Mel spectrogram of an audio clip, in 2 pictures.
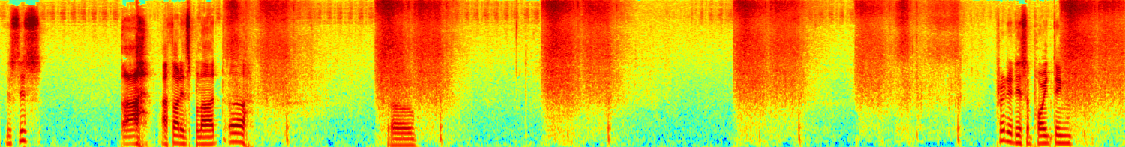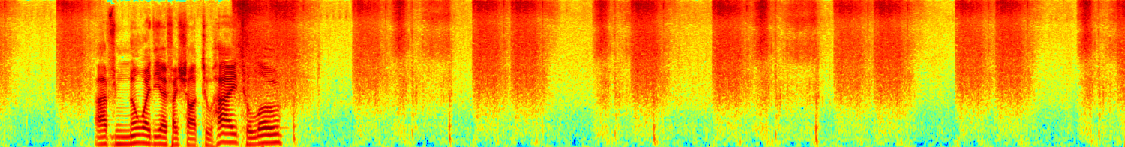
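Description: Grass rustles and swishes as someone crawls through it.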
